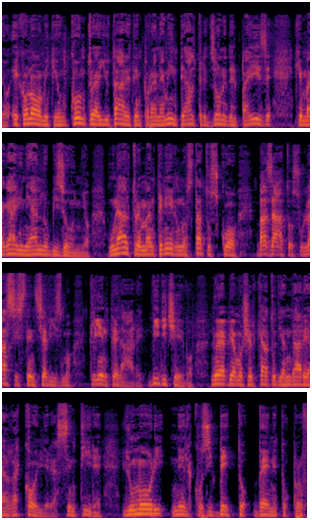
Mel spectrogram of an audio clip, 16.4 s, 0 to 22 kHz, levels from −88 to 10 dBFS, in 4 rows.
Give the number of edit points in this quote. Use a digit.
0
